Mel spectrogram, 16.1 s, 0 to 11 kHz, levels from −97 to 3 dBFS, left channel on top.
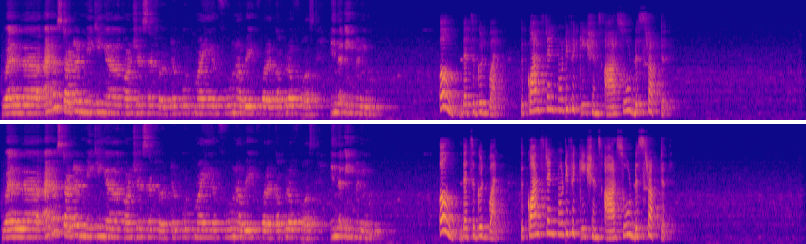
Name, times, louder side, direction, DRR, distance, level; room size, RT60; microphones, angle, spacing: voice 1, 0.0-6.2 6.6-7.4, equal, 5° left, -9 dB, 7.0 m, -35 dB
voice 2, 8.8-10.0 10.6-13.3, right 4 dB, 75° right, 9 dB, 1.0 m, -33 dB
28.0 x 13.0 x 3.2 m, 0.83 s
head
